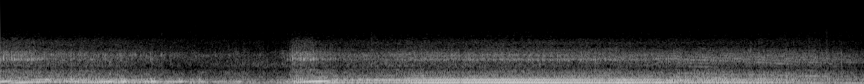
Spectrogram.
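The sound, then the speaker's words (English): An old car (a jalopy) engine rumbles steadily, dips briefly, then revs up with a rising pitch and settles into a strong, sustained drone as it is driven across a road. No voices are heard. “Drive this car across the road”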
